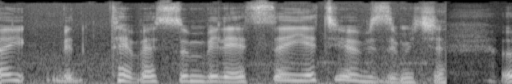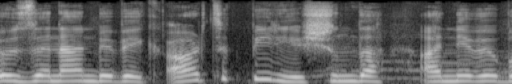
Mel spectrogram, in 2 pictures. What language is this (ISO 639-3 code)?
tur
